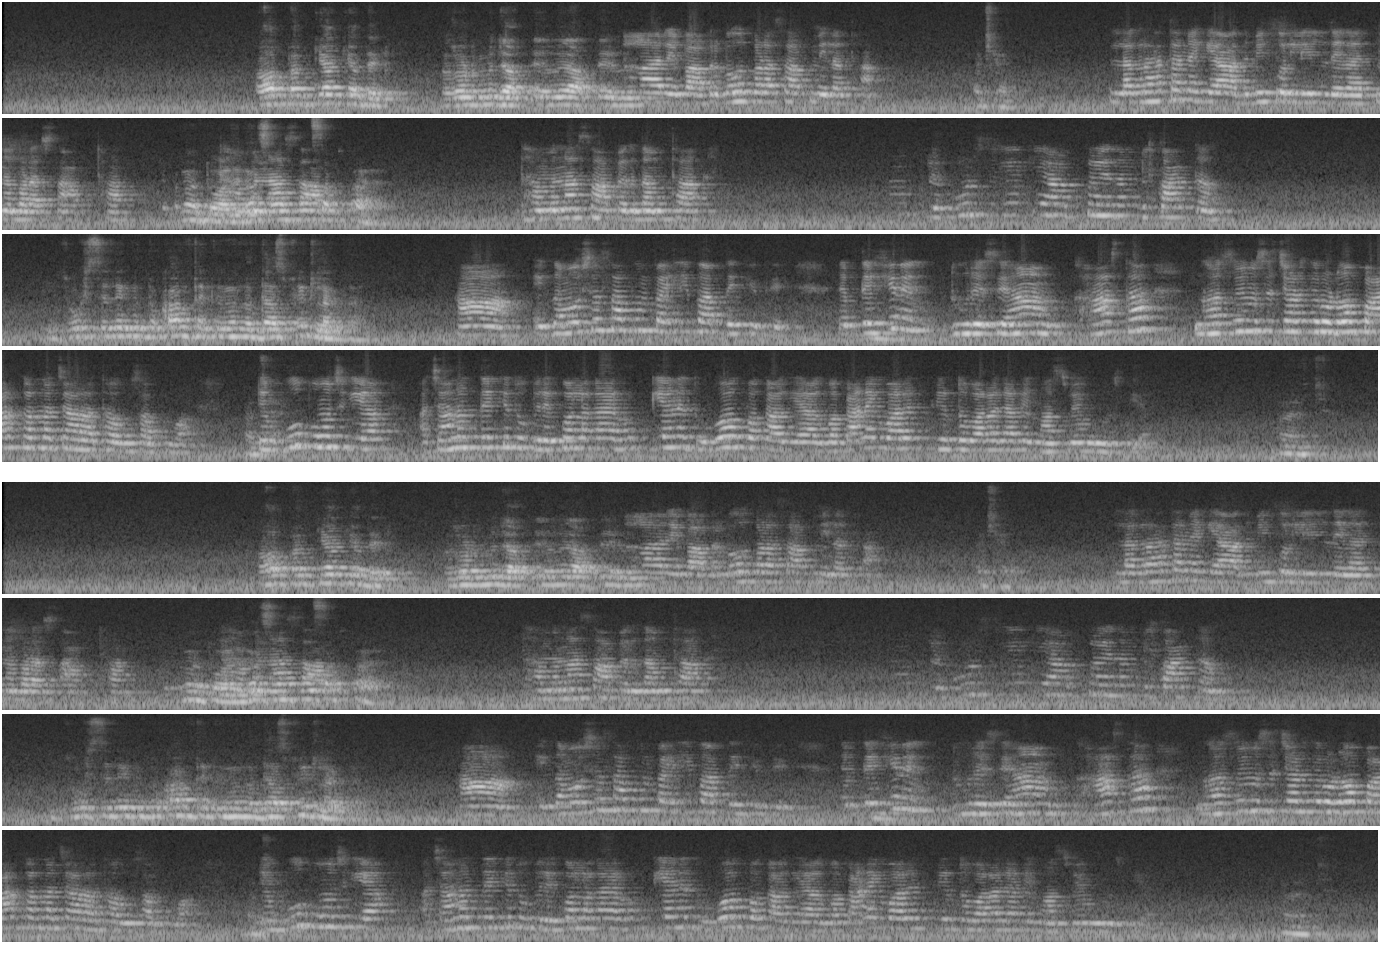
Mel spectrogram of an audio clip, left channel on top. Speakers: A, on the left (about 60°); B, on the left (about 75°).
A: اور تب کیا کیا دیکھے روڈ میں جاتے ہوئے آتے ہوئے
B: ارے بابرے بہت بڑا سات ملا تھا
A: اچھا
B: لگ رہا تھا نا کہ آدمی کو لل دے گا اتنا بڑا سانپ تھا
A: کتنا تو اجگر
B: دھامنا
A: سانپ
B: صانپ
A: ہو سکتا
B: دھمنا سانپ ایک دم تھا مطلب روڈ سے لے کے آپ کا ایک دم دکان تک
A: روڈ سے لے کے دکان تک مطلب دس فٹ لگ بھگ
B: ہاں ایک دم اوسان سانپ ہم پہلی بار دیکھے تھے جب دیکے
A: ہوں،
B: نا دورے سے ہاں کہاس تھا گسوے میں سے چڑھ کے روڈوا پار کرنا چاہ رہا تھا اسا پوا
A: اچھا
B: ٹیمپو پہنچ گیا اچانک دیکھے تو بریکر لگایا رک گیا ن تو وہ اگ بکا گیا آگ بکان کےعد پھر دوبارہ جا کے گھاس میں گھس گیا
A: اچھا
